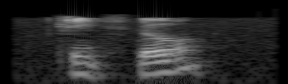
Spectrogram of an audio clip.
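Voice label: "krizdorn", Alsatian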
